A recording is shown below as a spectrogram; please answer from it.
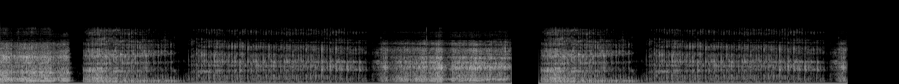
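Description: Deep, throaty roars come from a tiger in a run of harsh, rumbling bursts lasting roughly a second each. Brief pauses break the sequence, and two short silences fall near the end.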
